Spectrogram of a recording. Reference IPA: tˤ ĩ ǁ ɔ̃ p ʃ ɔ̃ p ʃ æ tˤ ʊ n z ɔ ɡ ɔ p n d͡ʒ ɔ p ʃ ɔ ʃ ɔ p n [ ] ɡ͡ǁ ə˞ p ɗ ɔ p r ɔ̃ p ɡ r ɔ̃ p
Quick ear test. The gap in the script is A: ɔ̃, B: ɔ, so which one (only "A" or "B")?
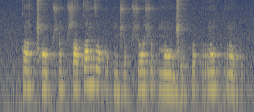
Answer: A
